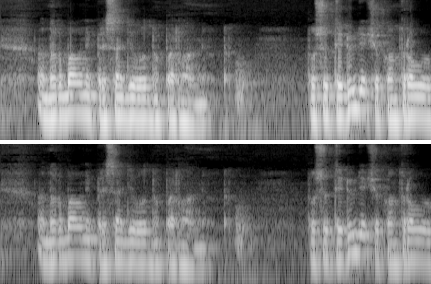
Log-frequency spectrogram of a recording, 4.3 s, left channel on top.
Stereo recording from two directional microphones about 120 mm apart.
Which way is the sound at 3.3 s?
20° left (ahead or behind).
